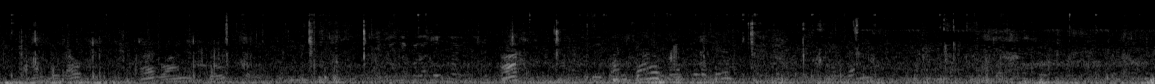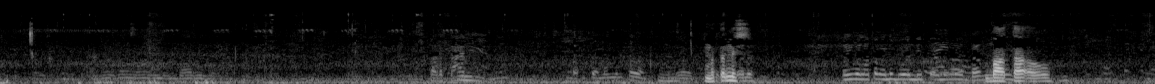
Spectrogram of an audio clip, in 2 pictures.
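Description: Young men talk casually nearby outdoors.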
